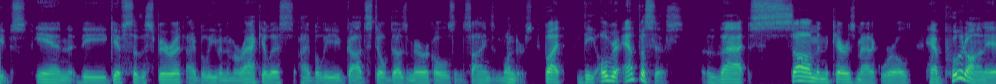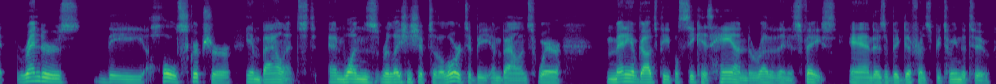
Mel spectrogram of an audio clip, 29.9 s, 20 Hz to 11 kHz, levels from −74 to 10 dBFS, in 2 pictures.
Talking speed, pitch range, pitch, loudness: 135 wpm, 100-120 Hz, 105 Hz, -21 LUFS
